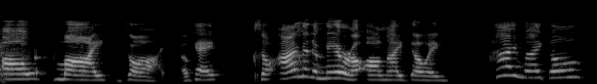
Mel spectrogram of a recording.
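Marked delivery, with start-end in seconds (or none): 0.0-1.6 upset New York accent slipping back in. Speaker getting upset, their New York accent coming back. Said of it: "my New York accent comes back".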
